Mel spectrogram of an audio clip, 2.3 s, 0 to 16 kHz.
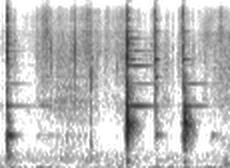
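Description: A 500 milliliter Trangia Micro Light cooking pot handled by hand, giving a few sharp metallic clinks and taps spaced apart over a quiet background.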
